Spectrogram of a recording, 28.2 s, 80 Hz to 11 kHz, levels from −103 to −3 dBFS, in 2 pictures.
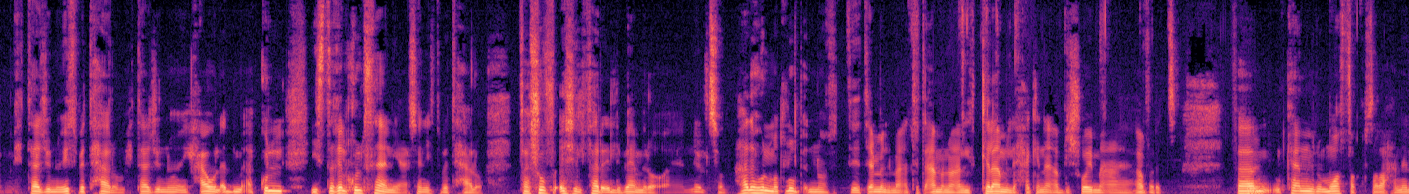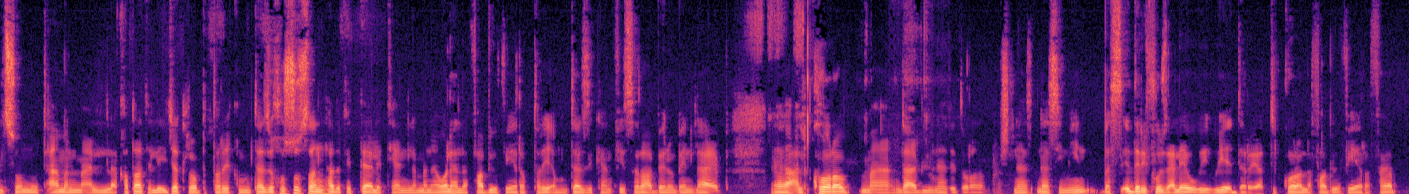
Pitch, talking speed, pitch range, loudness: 110 Hz, 175 wpm, 100-120 Hz, -22 LUFS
